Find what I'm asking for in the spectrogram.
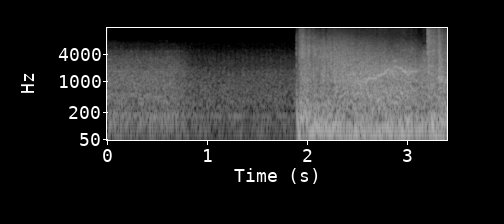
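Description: A tank shell strikes a tank in the World of Tanks video game, a sudden loud boom after a quieter rumbling stretch, followed by sustained harsh roaring noise.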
